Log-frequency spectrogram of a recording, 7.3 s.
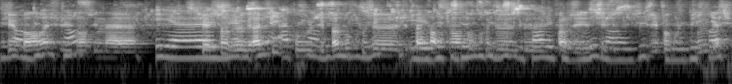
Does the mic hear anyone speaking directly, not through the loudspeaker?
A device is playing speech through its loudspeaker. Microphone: Yes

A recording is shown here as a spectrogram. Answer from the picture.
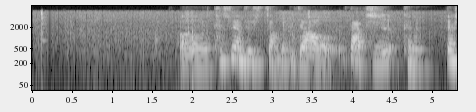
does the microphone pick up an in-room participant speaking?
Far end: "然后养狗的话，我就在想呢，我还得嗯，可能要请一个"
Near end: Yes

